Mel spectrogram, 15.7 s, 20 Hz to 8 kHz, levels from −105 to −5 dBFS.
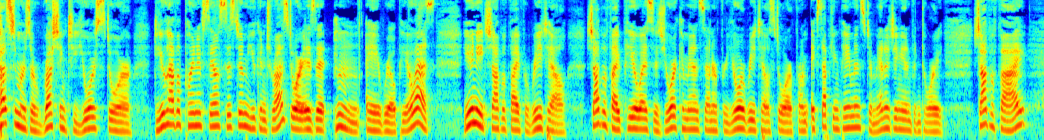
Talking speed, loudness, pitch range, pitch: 170 wpm, -21 LUFS, 160-215 Hz, 185 Hz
